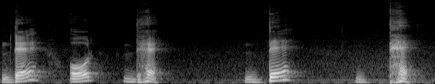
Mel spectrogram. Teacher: जब भी हम इनका उत्क्षिप्त व्यंजन या द्विगुण व्यंजन को बोलते हैं तो हमारी जो जीभ है वो मूर्धन्य से टकराती है और एकदम से नीचे आ जाती है।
